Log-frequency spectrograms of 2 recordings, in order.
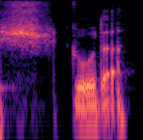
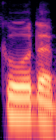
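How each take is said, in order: First: The word begins with an 'sh' sound. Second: The word begins with a plain 's' sound. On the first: This is the proper way to say it. The speaker calls it right. "but it's actually Skoda" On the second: This is how most people say it. The speaker calls it wrong. "everybody says Skoda"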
